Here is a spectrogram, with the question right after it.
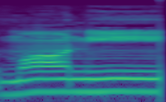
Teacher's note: নয়ের সাথে দীর্ঘ ইকার আছে, তো এখানে টান হবে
